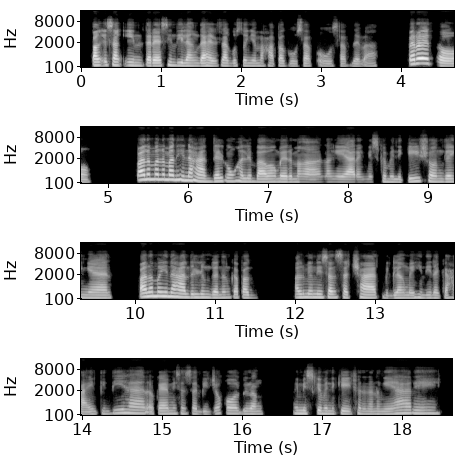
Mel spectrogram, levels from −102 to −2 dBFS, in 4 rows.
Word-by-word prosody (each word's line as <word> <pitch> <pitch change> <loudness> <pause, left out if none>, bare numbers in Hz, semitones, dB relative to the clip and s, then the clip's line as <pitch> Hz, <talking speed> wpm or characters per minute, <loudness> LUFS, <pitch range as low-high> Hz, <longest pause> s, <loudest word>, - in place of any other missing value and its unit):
pang 200 0 +8
isang 205 0 +3
interest 180 -1 +2
hindi 185 -1 -2
lang 170 -1 0
dahil 165 -1 +4
sa 175 - +2
gusto 170 +2 -7
niyang 165 0 -7
makapag-usap-usap, 155 -1 -6
'di 150 - -6
ba? 155 - -9 0.4
Pero 275 +3 +8
eto, 220 - +5 0.8
paano 290 +3 +8
mo - - +3
naman 295 -1 +5
hina-handle 205 -8 +3
kung 205 0 -3
halimbawang 175 -2 +1
may 175 -1 +2
mga 165 -2 -3
nangyayaring 165 -2 -2
miscommunication 180 +3 -4
ganiyan? 170 -2 0 0.4
Paano 240 +4 +7
mo 265 - +4
hina-handle 220 -6 +4
yung 195 - -3
gano'n 180 0 -1
kapag 180 -3 -2 0.5
alam 195 +1 0
mo - - 0
yung - - -1
minsan 195 0 +2
sa 190 -1 -1
chat 175 -2 +2
biglang 165 +2 -4
may 160 - -4
hindi 170 -2 -7
nagkakaintindihan 165 +6 -4
o - - -12
kaya 175 0 -1
minsan 175 0 -9
sa 170 -1 -6
video 150 +5 -9
call 180 -2 -2
biglang 160 -1 -5 0.4
may 185 - -4
miscommunication 175 -2 -4
na 155 -1 -7
nangyayari? 190 +4 -4
175 Hz, 165 wpm, -24 LUFS, 165-195 Hz, 0.8 s, pang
